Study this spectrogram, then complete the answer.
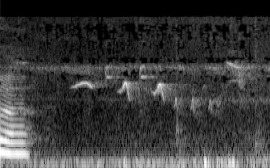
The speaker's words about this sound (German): Oh, hey, warte mal, ich habe hier was vergessen. Die Vögelchen!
